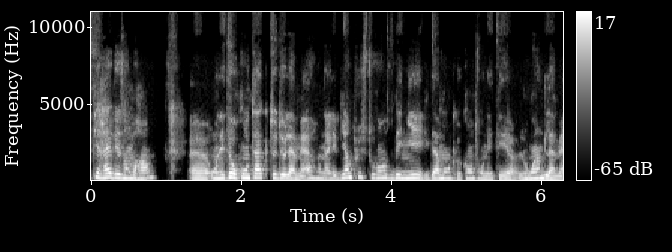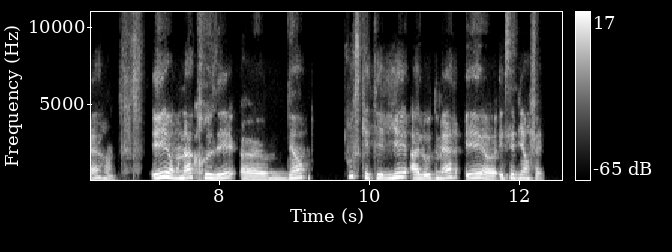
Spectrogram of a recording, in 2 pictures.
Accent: Paris, Île-de-France, France; moved away as an adult; je suis parisienne à l'origine, donc je vis loin de l'océan. J'ai grandi, j'ai étudié à Paris, donc une vraie parisienne.

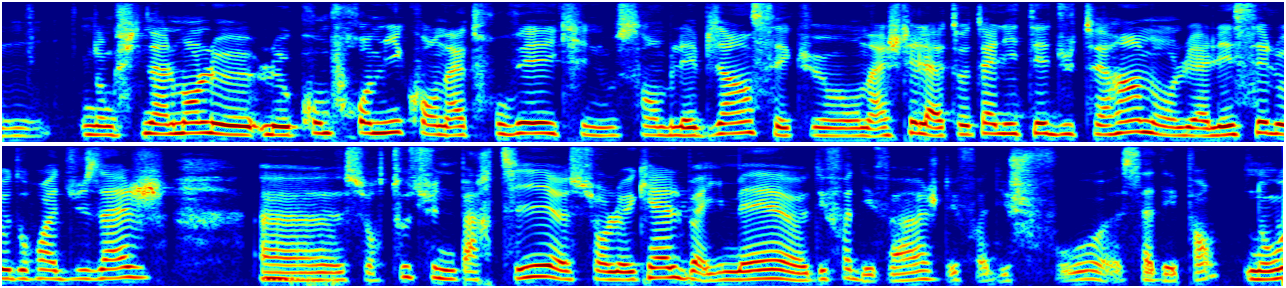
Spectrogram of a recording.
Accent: Lyon, Auvergne-Rhône-Alpes, France; nous, on vient de Lyon

